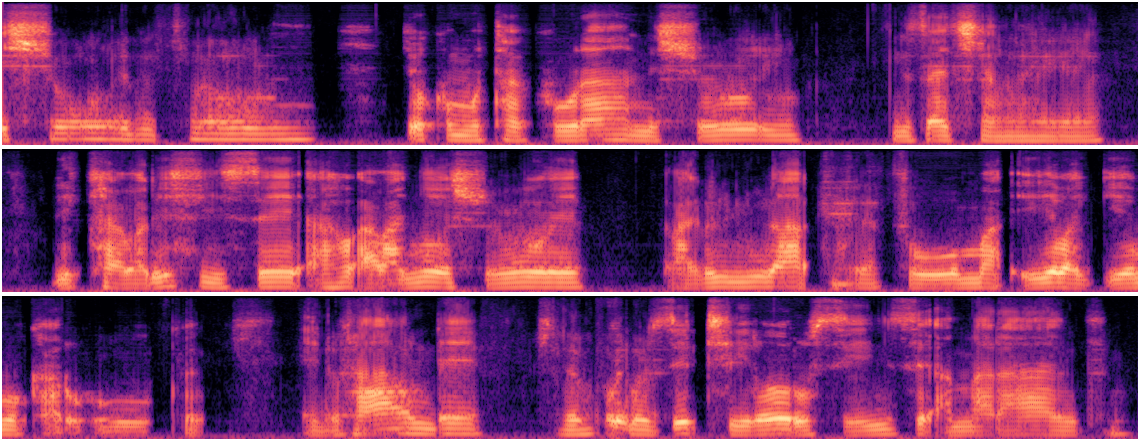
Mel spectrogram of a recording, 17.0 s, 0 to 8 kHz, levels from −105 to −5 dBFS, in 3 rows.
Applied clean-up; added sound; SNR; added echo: neural diffusion model UNIVERSE++.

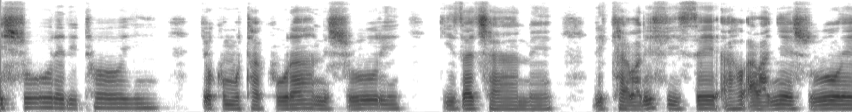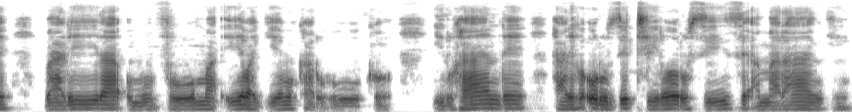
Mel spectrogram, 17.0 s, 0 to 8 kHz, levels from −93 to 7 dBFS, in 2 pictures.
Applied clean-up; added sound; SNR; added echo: none; none; none; none.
